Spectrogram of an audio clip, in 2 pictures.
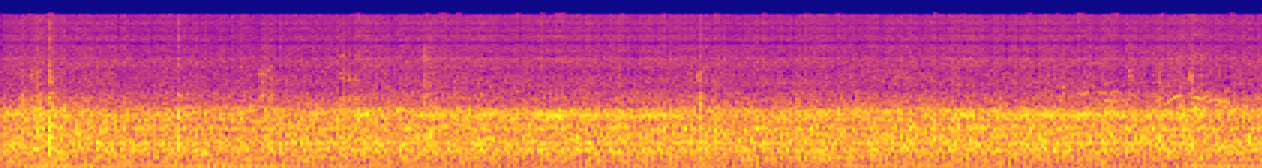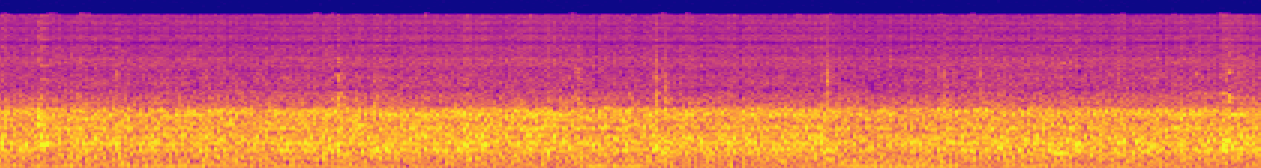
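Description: Backhoe loader's diesel engine running steadily as it works, its note changing a little every few seconds.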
